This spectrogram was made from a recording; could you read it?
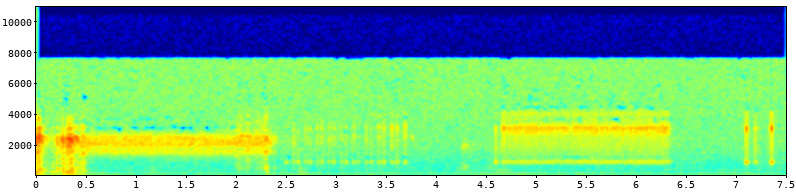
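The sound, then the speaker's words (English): A telephone call rings through to the operator to report a phone that is out of order, with a steady electronic tone, a pause with faint clicks, then a second long ring burst; a low hum runs underneath and no one speaks. “I better call the operator.”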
